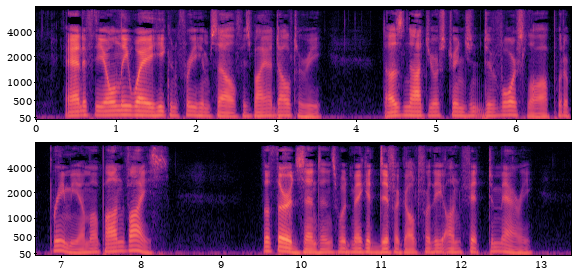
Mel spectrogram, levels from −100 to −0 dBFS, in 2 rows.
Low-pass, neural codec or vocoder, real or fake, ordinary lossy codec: 7.2 kHz; none; real; MP3, 48 kbps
